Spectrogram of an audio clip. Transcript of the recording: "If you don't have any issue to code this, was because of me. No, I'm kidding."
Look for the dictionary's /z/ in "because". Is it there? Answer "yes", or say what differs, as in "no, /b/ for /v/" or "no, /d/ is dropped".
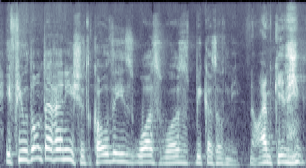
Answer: yes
